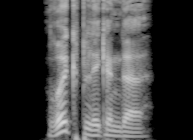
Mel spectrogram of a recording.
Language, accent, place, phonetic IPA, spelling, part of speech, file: German, Germany, Berlin, [ˈʁʏkˌblɪkn̩də], rückblickende, adjective, De-rückblickende.ogg
- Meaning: inflection of rückblickend: 1. strong/mixed nominative/accusative feminine singular 2. strong nominative/accusative plural 3. weak nominative all-gender singular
